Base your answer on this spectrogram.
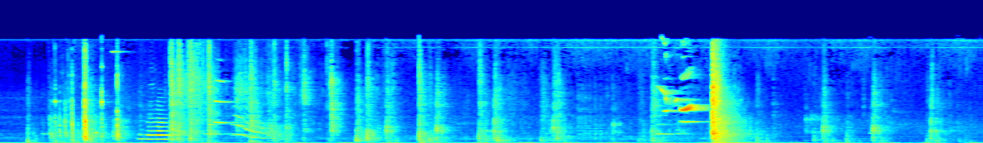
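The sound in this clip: A trapdoor leading down into a cellar opens amid a series of knocks, taps and thumps, with short creaking sweeps and one louder, heavy thud near the end.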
